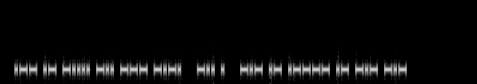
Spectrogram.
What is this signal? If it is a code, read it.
Morse code, heard as a keyed tone, about 52 wpm, 690 Hz. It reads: WA6DOC DE KA1AKK
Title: USA Callsign DE Callsign - 6 Characters - 50wpm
